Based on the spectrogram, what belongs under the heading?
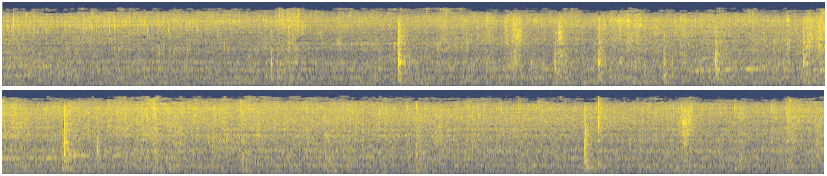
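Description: Thick masala gravy sizzling faintly in a pot while fried vegetables and paneer are pushed in off a plate with a spoon. Scattered sharp clicks of the spoon against the plate and the pot are heard throughout.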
